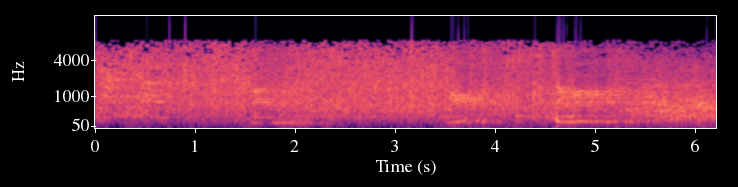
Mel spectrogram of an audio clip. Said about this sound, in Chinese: 请大家用掌声感谢卢台长。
